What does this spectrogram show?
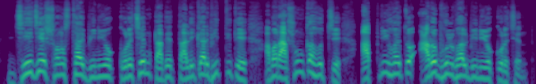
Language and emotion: Bengali, fearful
